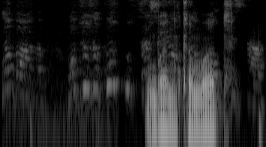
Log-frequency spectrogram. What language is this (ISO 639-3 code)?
rus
